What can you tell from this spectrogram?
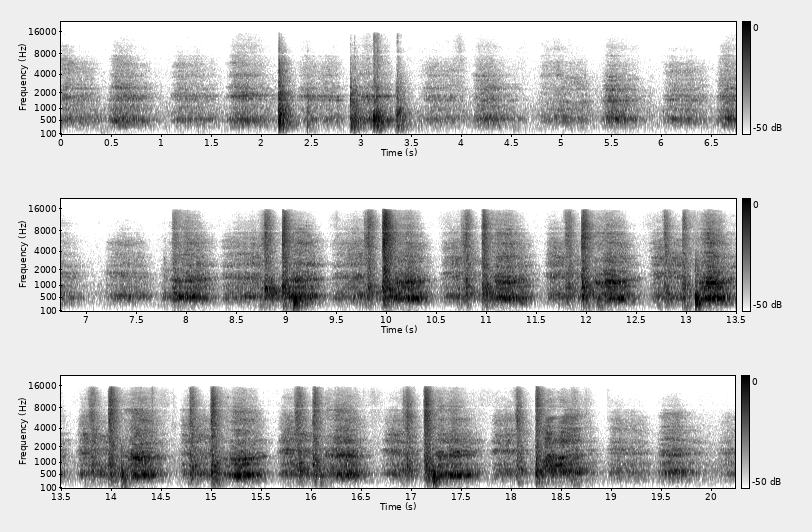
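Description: A man panting hard in quick rhythmic breaths, about two a second, during jumping split lunges, with his feet thudding down at the landings. The breathing gets louder about eight seconds in.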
